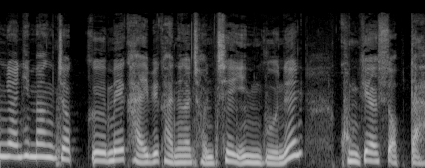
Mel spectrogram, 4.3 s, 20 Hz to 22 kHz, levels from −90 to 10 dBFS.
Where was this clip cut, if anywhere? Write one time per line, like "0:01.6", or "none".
none

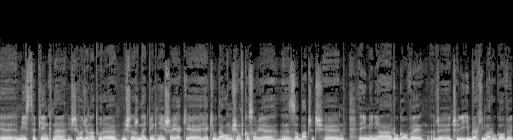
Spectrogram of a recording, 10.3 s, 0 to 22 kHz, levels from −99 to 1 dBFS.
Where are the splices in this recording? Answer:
none

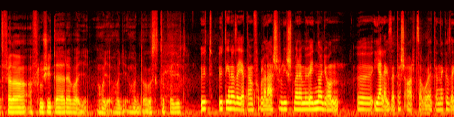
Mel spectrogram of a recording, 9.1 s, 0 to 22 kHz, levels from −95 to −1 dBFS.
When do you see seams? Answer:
0:03.9

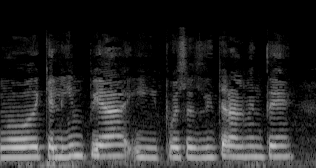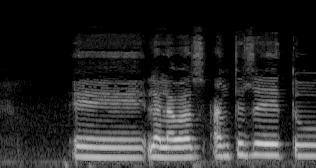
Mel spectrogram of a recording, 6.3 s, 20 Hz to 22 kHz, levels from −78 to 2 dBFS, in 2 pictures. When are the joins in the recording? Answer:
none

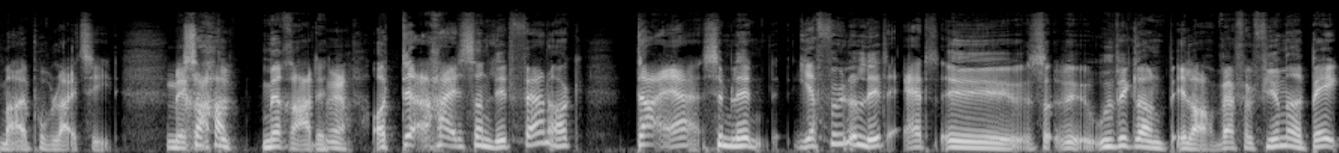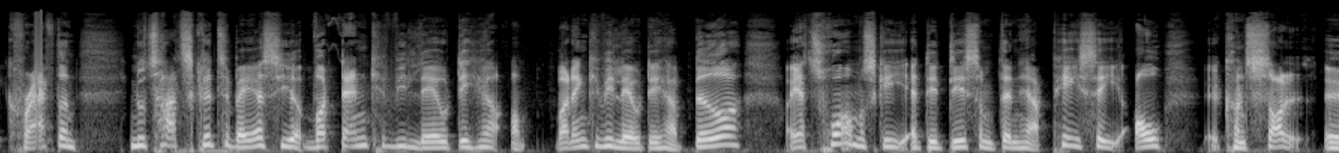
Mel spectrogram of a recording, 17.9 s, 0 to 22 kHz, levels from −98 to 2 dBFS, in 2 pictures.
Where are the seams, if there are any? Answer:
0:02.3

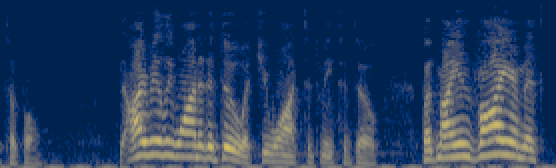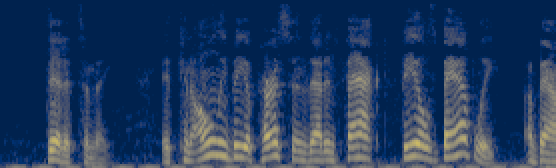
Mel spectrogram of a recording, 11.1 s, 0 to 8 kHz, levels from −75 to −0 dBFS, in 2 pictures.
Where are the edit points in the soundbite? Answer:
0:01.2

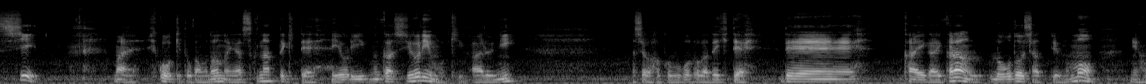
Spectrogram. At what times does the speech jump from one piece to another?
0:03.3
0:06.3

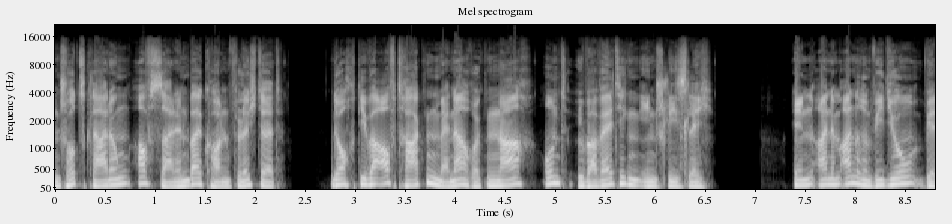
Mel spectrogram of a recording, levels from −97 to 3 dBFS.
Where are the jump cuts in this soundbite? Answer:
none

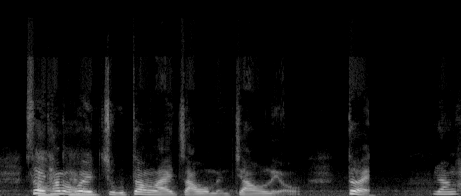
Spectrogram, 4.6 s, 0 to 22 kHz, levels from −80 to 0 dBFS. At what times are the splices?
0:03.7

